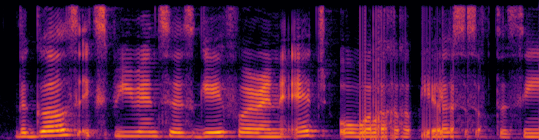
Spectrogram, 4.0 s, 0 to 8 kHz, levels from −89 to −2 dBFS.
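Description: Speech, with a burst of processor overload crackle from 2.7 to 3.6 s. Across that stretch the audio tears into gritty fragments: the system repeatedly misses its deadlines, and each late buffer is filled with a short piece of old audio that butts against the next with hard edges. The fragment spacing fits buffers of about 20 ms, with about 30 missed across the stretch. That sustained, clustered run separates it from a single isolated dropout or click.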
